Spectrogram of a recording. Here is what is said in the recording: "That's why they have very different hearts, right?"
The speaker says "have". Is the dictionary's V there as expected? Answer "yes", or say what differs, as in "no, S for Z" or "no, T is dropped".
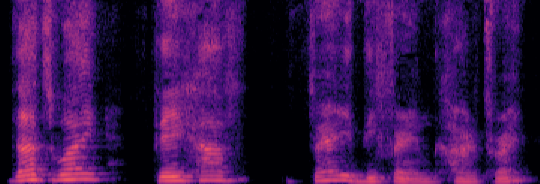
yes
